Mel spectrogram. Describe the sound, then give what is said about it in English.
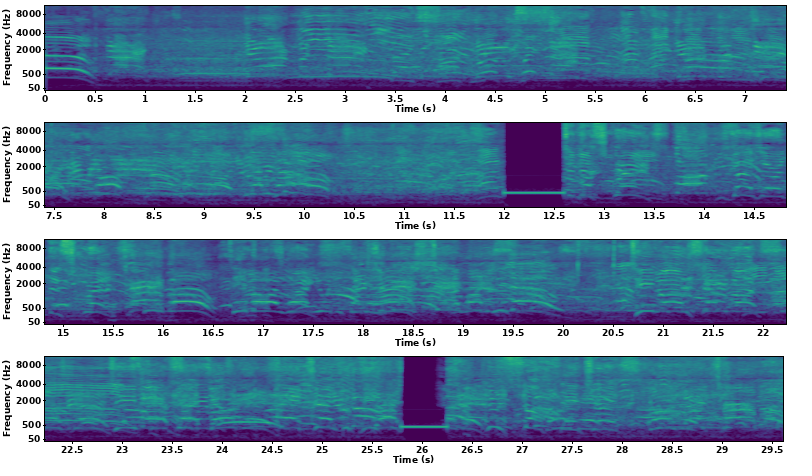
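A crowd roars in the Jets stadium tunnel at a football game, a dense, loud wall of shouting and yelling voices that runs without pause, broken twice by short steady tone bleeps. “we have said that Art Briles resides in a place that sounds like what that Jets tunnel sounded like at that moment.”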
